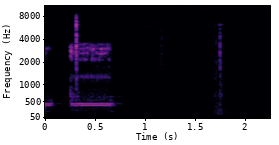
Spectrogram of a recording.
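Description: Telephone dialing tones from an outgoing call: a short beep, then a loud, steady half-second electronic tone, followed after a pause by a brief, softer burst. No talking.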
